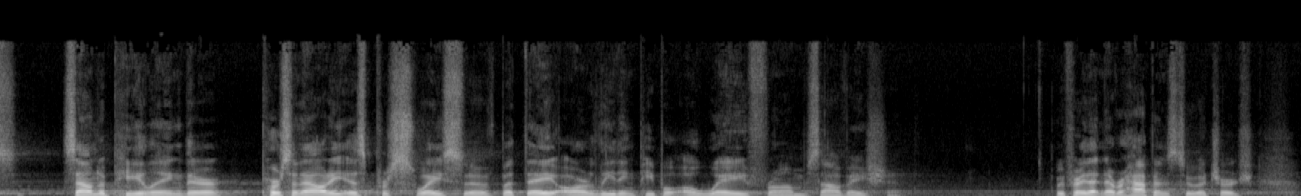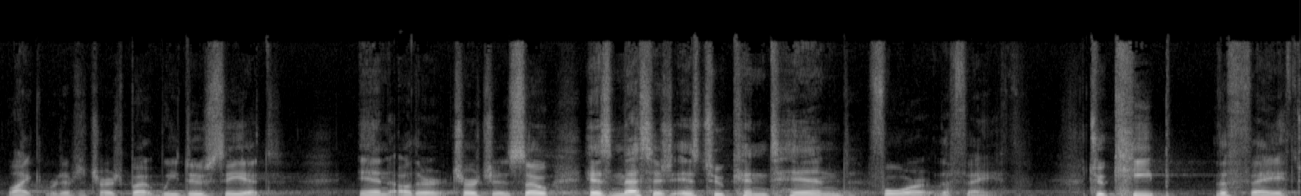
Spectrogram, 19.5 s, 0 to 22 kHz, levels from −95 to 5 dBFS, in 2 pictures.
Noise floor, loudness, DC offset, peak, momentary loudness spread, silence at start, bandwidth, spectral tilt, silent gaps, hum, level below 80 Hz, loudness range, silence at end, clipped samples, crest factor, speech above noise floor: -63 dBFS; -25 LUFS; under 0.1%; -4 dBFS; 14 LU; 0 s; 18 kHz; -6 dB/octave; none; none; -72 dBFS; 7 LU; 0.05 s; under 0.1%; 22 dB; 38 dB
